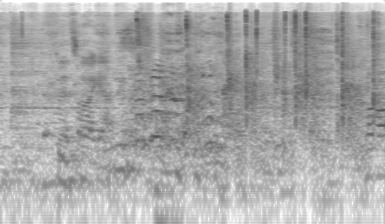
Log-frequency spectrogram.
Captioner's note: laughing; applause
